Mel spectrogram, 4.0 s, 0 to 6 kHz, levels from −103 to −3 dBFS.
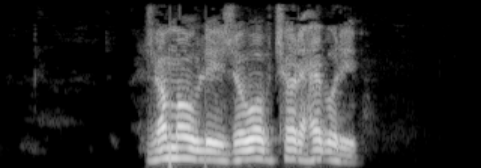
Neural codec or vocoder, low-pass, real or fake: none; 5.4 kHz; real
